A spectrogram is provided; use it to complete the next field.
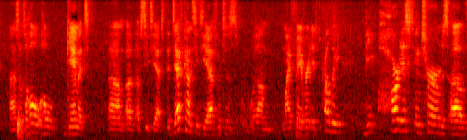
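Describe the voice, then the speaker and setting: Lively intonation amid noticeable background noise and audible room echo. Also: man, fairly high pitch for a man. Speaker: security expert and hacking contest winner. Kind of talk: presentation. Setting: stage with audience. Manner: fast; halting.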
